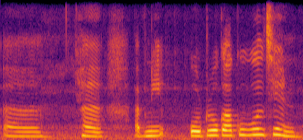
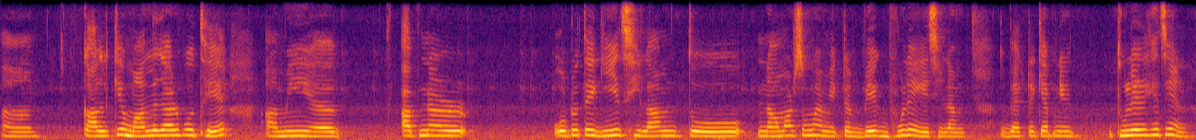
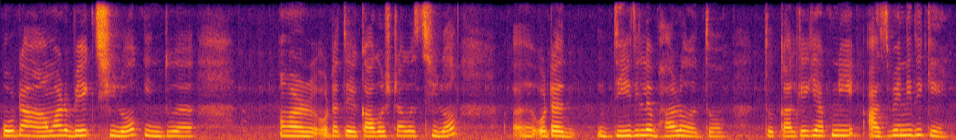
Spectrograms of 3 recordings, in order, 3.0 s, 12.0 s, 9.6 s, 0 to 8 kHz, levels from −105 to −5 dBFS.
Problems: none marked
